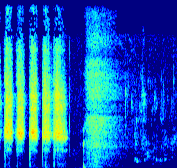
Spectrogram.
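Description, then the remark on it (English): Water is poured into cups: five quick splashy bursts in a steady rhythm, then a longer gush that trails off into quiet trickling. “So I'm gonna pour the water into these cups for a little bit, like...”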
